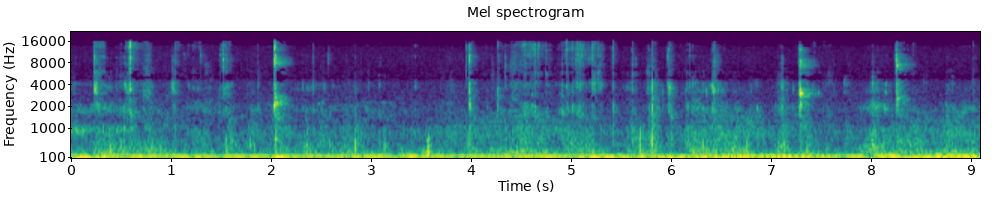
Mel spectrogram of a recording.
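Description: Close-up chewing and biting of someone eating lemon pepper chicken wings, with scattered small crisp clicks and crunches over a low steady hum.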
